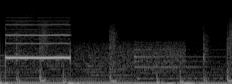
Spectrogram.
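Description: A single loud answering-machine beep, a steady high tone lasting under a second at the start, over background music with a steady drum beat.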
